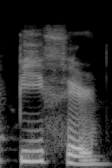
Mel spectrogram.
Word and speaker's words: Pfeiffer: Se pronuncia Piffer.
